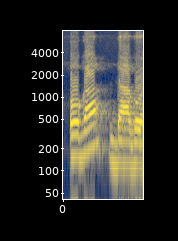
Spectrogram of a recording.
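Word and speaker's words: Ouagadougou: आपको मुश्किल पेश आएगी, लेकिन इसका प्रोनाउंसिएशन ओगाडागो है, ओगाडागो।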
